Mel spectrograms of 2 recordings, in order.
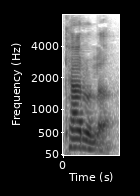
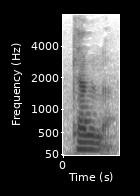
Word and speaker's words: Carola: I I pronounce it carola car it's like Carol in English and then a in the end carola so what is the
